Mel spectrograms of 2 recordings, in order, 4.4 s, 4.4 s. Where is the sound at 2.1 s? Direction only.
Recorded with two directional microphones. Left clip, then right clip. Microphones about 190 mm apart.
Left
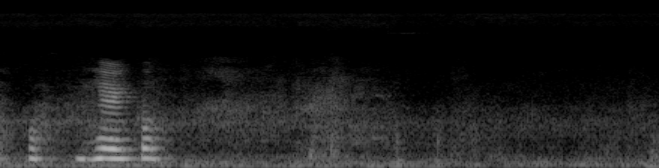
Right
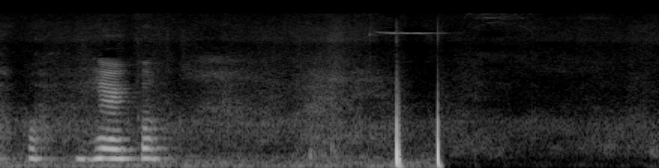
15° right (ahead or behind).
